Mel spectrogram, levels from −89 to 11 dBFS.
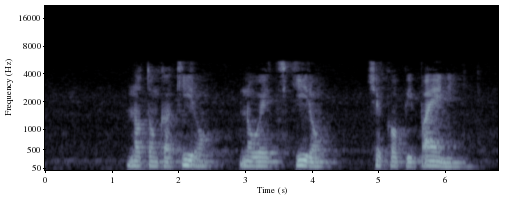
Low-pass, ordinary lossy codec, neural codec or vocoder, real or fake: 5.4 kHz; MP3, 48 kbps; none; real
